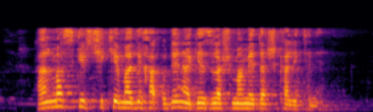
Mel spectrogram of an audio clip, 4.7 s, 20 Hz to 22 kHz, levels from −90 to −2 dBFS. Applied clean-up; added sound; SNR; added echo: none; none; none; reverberation time 0.7 s.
